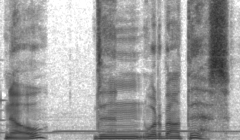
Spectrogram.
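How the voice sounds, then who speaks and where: A man's voice: fairly high pitch, lively intonation, takes it slowly, music in the background. A man voicing a friendly, mild young craftsman who hesitates and thinks aloud in a fantasy game. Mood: mild, pondering. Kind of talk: animated fantasy game dialogue.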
